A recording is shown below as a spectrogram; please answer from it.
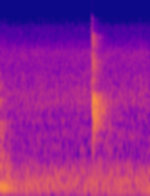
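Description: A single sharp mouth click about one and a half seconds in, over steady room noise.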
